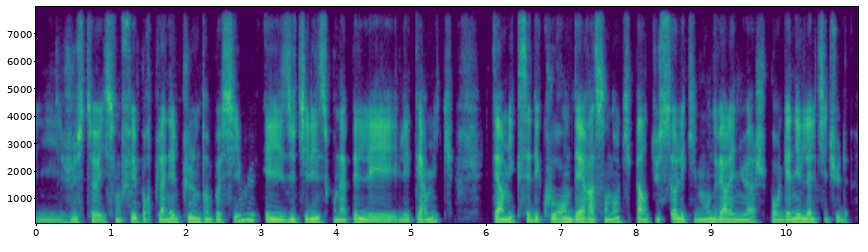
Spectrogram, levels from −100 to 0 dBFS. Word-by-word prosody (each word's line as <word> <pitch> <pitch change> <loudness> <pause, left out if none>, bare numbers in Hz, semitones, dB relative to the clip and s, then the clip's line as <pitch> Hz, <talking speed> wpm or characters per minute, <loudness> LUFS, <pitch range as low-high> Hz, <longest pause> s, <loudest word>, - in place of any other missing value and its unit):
i 100 +3 -9
juste, 125 +4 -1
ils 100 0 -1
sont 110 -2 0
faits 145 +5 0
pour 120 -2 -6
planer 120 +2 +1
le 130 - -2
plus 140 +2 -1
longtemps 125 -2 +1
possible 185 - -1
et 120 - +2
ils 115 0 +3
utilisent 125 +2 +2
ce - - -3
qu'on 110 -1 -3
appelle 120 +4 +1
les 105 -1 0
les 105 -2 -4
thermiques. 120 -1 -2 0.5
Thermiques, 120 +2 +3
c'est 110 - 0
des 105 0 -1
courants 135 +2 0
d'air 125 +2 +4
ascendants 120 +3 0
qui 145 - -7
partent 115 -2 0
du 115 - -6
sol 135 +2 +1
et - - 0
qui 115 - -8
montent 115 +4 0
vers 120 -1 +2
les 110 -1 0
nuages 110 +2 -3
pour 110 -1 -3
gagner 115 +5 +3
de 130 - +4
l'altitude 120 -1 -2
120 Hz, 220 wpm, -25 LUFS, 110-130 Hz, 0.5 s, d'air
